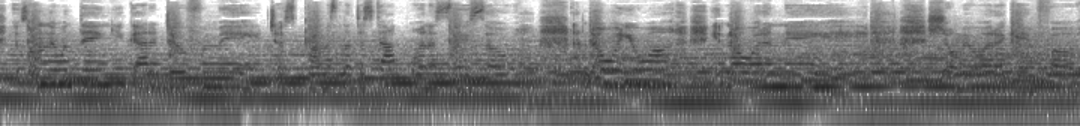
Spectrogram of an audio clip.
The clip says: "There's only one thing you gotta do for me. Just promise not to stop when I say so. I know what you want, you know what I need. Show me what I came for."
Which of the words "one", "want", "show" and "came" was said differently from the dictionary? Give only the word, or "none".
none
